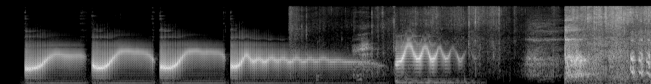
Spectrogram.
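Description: Cartoon-style comedy sound effect: four quick rising boing glides in a row, then a shorter wobbling warble. A steady hiss of outdoor noise comes in near the end.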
